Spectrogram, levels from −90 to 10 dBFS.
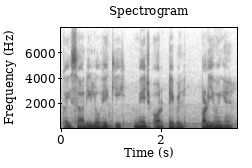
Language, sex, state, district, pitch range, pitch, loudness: Hindi, male, Uttar Pradesh, Lalitpur, 85-95 Hz, 90 Hz, -14 LUFS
